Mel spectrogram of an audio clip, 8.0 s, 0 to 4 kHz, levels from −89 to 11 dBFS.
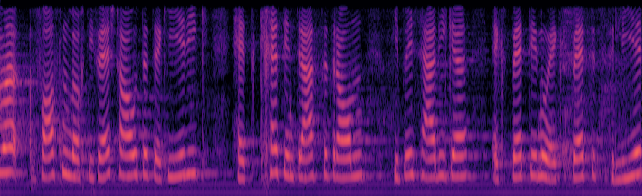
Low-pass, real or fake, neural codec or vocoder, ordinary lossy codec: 3.6 kHz; real; none; none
